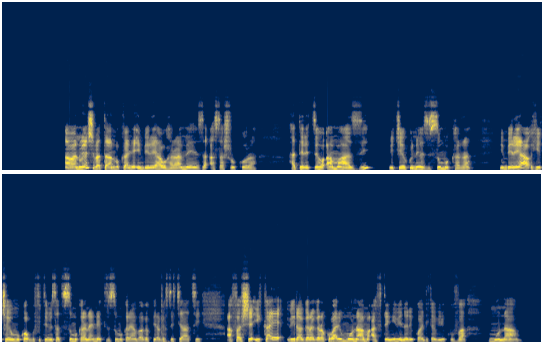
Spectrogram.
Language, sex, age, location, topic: Kinyarwanda, female, 25-35, Kigali, government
